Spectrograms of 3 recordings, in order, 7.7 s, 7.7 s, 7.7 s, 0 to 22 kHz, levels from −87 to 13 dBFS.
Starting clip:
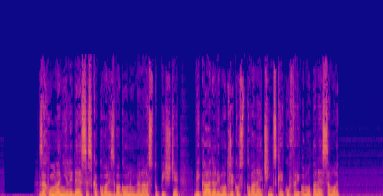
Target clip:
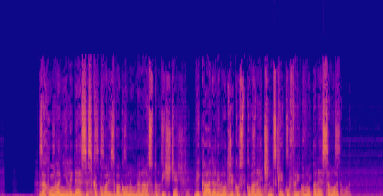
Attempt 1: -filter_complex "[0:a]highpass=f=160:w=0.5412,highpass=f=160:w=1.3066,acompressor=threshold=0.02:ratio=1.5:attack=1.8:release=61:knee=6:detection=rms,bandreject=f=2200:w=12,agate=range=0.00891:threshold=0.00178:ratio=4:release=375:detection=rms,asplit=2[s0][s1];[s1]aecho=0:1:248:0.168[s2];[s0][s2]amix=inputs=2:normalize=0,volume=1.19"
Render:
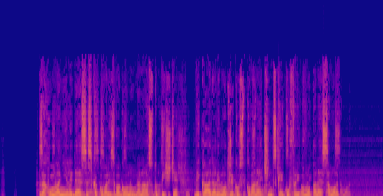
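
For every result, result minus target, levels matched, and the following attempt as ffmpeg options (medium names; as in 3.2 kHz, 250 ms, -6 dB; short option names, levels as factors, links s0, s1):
125 Hz band -5.5 dB; compression: peak gain reduction +4.5 dB
-filter_complex "[0:a]acompressor=threshold=0.02:ratio=1.5:attack=1.8:release=61:knee=6:detection=rms,bandreject=f=2200:w=12,agate=range=0.00891:threshold=0.00178:ratio=4:release=375:detection=rms,asplit=2[s0][s1];[s1]aecho=0:1:248:0.168[s2];[s0][s2]amix=inputs=2:normalize=0,volume=1.19"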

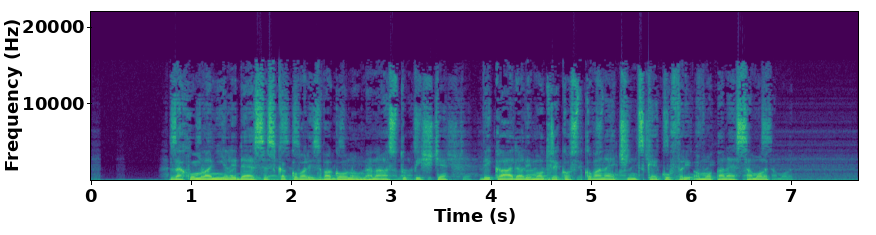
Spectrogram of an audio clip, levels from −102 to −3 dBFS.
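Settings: compression: peak gain reduction +4 dB
-filter_complex "[0:a]acompressor=threshold=0.0794:ratio=1.5:attack=1.8:release=61:knee=6:detection=rms,bandreject=f=2200:w=12,agate=range=0.00891:threshold=0.00178:ratio=4:release=375:detection=rms,asplit=2[s0][s1];[s1]aecho=0:1:248:0.168[s2];[s0][s2]amix=inputs=2:normalize=0,volume=1.19"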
